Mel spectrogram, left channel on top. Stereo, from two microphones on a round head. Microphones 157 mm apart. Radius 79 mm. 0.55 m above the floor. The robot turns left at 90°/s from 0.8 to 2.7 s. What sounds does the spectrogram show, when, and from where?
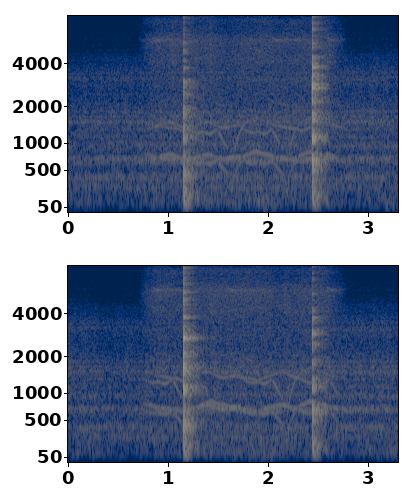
1.1 s hammering: 55° right (ahead or behind); by 2.6 s 70° left (ahead or behind)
